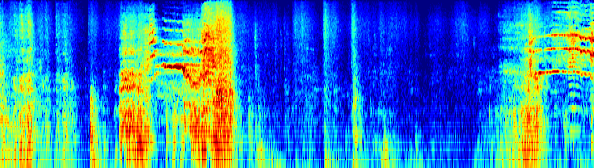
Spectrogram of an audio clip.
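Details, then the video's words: Horses calling: a loud quavering neigh rising then falling, softer snorts and nickers in between, and a final whinny with a thin high whistle at the start. "Sounds of horses. What sounds do horses make?"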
